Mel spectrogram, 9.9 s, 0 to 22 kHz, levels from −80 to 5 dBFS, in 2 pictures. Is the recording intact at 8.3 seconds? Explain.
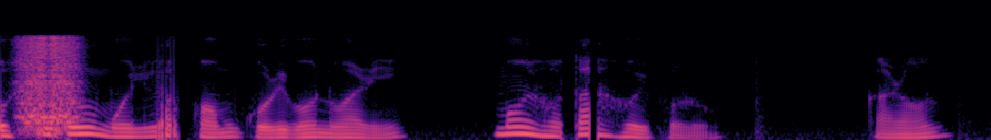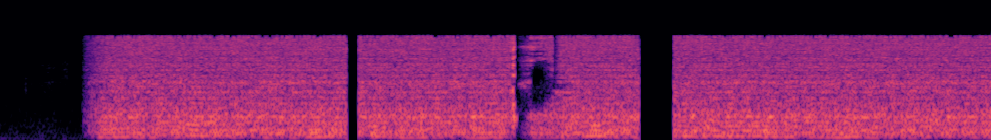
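No. From 8.15 to 8.32 s there is unconcealed Bluetooth headset packet loss: voice packets between headset and phone never arrived, and with no concealment the gap was filled with silence or an idle pattern. The result is a hole of about 0.17 s with hard edges that can click at entry and exit, which fits a run of a couple of dozen consecutive lost packets.

The same moment also falls inside a stretch, from 5.35 s to the end, where a second voice is audible alongside the talker, a little louder than the speech itself. This is likely the other side's voice leaking through: the far end plays on the device's loudspeaker, the microphone picks it up again, and the echo canceller leaves a residue.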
